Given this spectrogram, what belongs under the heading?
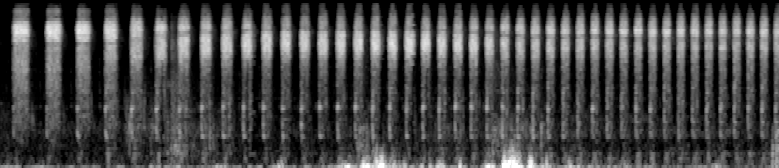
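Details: Inherited antique model steam engine, cleaned up and run for the first time in many years, once the fire had built steam pressure: crisp, even chuffs about seven a second, steady with no misses. Running freely at a good speed.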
